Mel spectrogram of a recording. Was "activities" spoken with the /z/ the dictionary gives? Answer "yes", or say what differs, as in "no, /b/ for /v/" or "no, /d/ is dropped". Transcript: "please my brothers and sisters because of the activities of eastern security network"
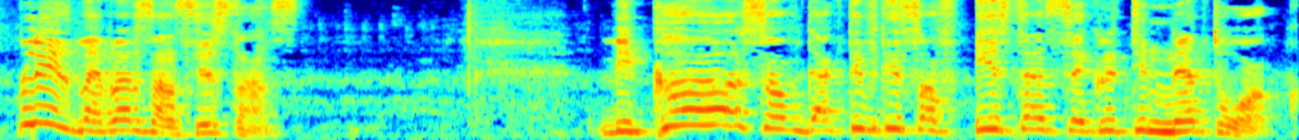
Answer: no, /s/ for /z/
